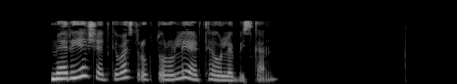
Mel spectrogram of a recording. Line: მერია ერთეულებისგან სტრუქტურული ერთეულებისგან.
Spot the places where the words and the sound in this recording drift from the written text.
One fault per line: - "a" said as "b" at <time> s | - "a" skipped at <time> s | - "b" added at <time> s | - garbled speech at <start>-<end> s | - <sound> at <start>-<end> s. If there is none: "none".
- "ერთეულებისგან" said as "შედგება" at 0.9 s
